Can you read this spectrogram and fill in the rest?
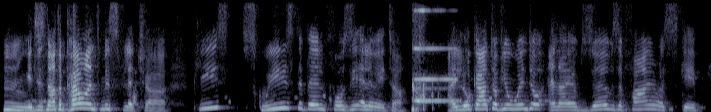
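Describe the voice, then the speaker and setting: A woman playing a pompous, courteous male detective, formal and deliberate, in old-time radio mystery style. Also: high voice, animated, slight background noise. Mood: explaining proudly. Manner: formal, deliberate, theatrical questioning.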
